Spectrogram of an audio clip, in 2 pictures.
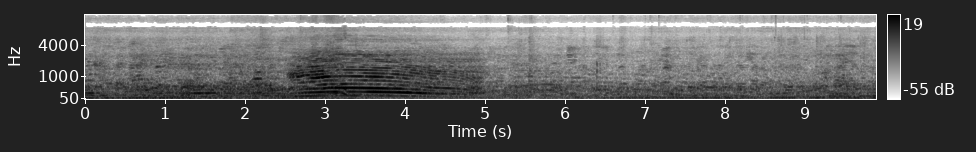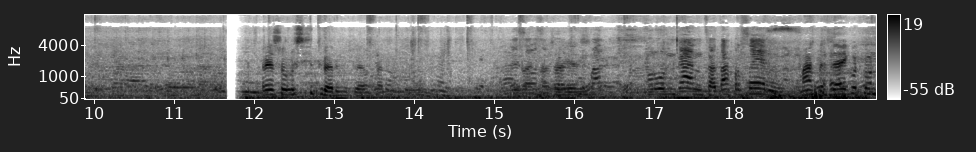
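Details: A giant cow coming off a truck in 2024 gives a loud, long harmonic moo lasting about two seconds. Quieter lowing follows amid voices, rumbling and the clatter of unloading.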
